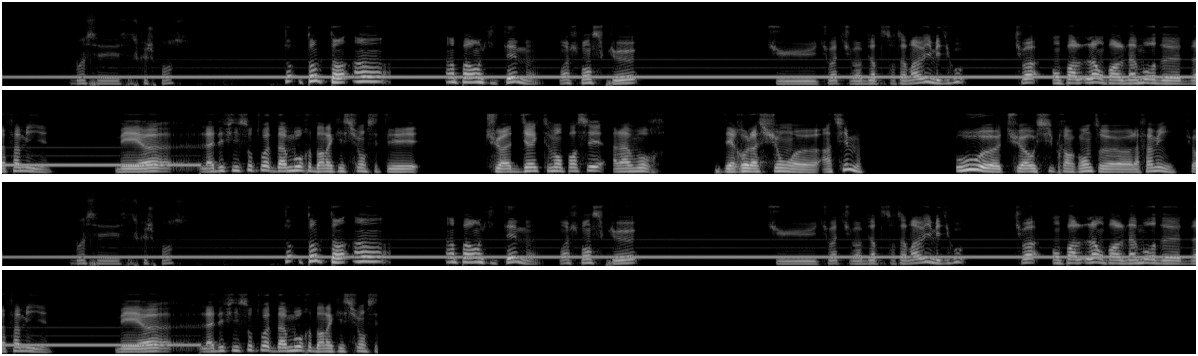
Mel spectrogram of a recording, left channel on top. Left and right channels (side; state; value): right; drops out; at 15.7 s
